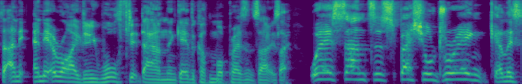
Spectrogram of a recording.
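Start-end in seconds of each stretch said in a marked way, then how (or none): 3.1-5.0 put-on slurred, drunk, high and dragging. Retelling a boat trip where Santa calls to the captain, imitating a very drunk Santa. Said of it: "Santa is paralytic drunk".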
